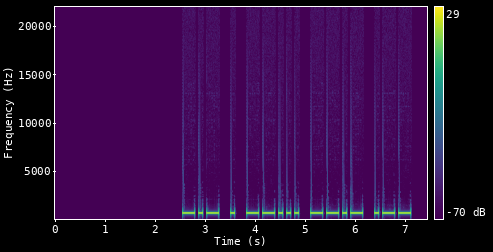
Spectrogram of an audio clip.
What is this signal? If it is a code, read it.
Morse code, heard as a keyed tone, about 15 wpm, 700 Hz. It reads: KE7QW
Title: USA Call Signs - 5 Characters - Repeated 2x - 15wpm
